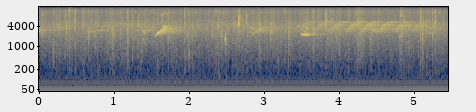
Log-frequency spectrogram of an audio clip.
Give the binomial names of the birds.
Drepanis coccinea, Chlorodrepanis virens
